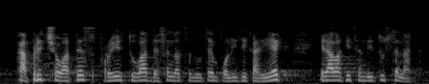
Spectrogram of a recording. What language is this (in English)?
Basque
